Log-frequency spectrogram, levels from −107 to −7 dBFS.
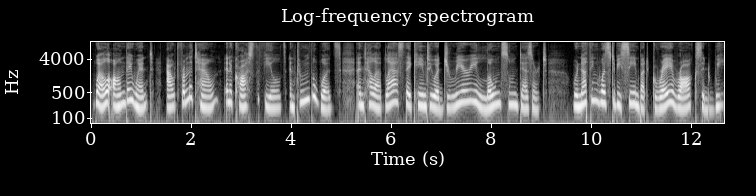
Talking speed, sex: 185 wpm, female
